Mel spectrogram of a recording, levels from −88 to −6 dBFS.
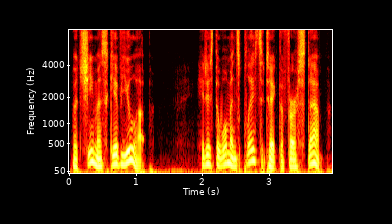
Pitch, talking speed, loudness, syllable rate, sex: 130 Hz, 245 wpm, -18 LUFS, 5.9 syllables/s, male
